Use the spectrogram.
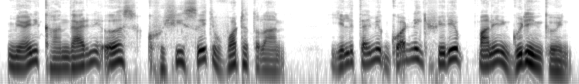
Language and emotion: Kashmiri, happy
